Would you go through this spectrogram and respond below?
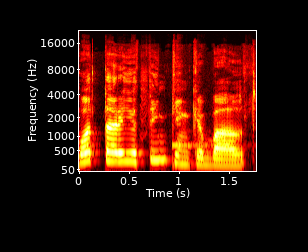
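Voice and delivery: put-on thick German accent. Speaker retells the man on the radio in a german ad, heavy german accent. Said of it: "with a heavy accent".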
